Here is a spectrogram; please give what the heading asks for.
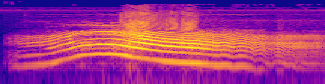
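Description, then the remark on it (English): A person's voice imitates a cat's long, whiny, dissatisfied meow, a single drawn-out call that rises, then sags and wavers as it trails off. It is fairly loud, with no other sounds. “Okay, then we have the dissatisfied meow.”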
